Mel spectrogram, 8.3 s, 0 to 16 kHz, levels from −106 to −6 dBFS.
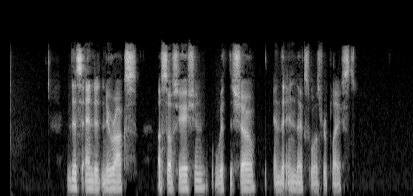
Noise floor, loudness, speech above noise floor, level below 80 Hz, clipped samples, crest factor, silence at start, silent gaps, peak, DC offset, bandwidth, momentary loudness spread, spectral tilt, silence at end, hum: -85 dBFS; -28 LUFS; 56 dB; -56 dBFS; under 0.1%; 22 dB; 1.35 s; none; -8 dBFS; under 0.1%; 8 kHz; 15 LU; -2.5 dB/octave; 1.2 s; none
